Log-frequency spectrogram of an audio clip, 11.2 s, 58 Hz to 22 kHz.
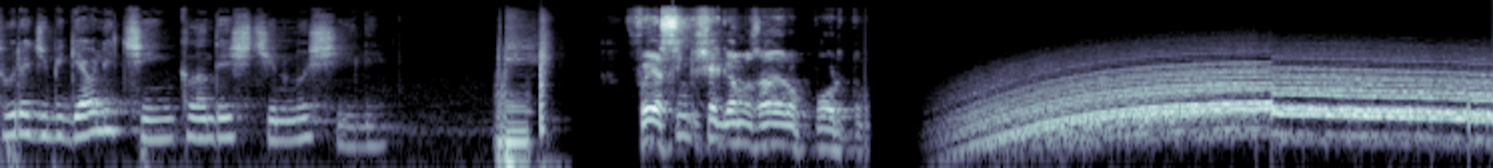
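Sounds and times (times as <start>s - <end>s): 
speech: 0.0s - 3.0s, 4.8s - 6.6s
police car siren wailing: 6.9s - 11.1s.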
